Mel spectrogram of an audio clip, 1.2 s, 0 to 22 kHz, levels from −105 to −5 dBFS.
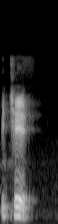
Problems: none marked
